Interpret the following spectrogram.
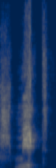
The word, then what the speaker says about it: Schmidt: There ain't nobody, he ain't Clark shit. He Clark Schmidt. Get it right. Say his name right before I slap the taste out your mouth. Say his name right. It's Clark Schmidt. Not shit. Okay?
